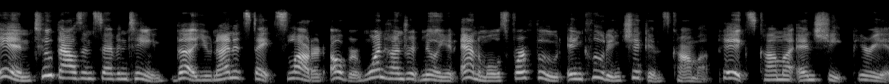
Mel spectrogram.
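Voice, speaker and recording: A woman's put-on, robotic character voice, high-pitched, at a moderate pace. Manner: flat, mechanical reading.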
